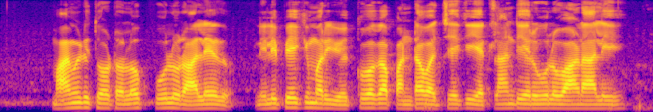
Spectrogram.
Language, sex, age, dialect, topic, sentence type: Telugu, male, 41-45, Southern, agriculture, question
